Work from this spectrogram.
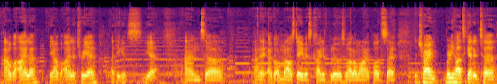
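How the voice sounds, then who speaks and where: Rambling young man with a cold. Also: mid-range voice. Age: young adult. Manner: rambling, apologetic, many fillers. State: hoarse from a cold. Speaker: vinyl collector vlogger. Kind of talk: casual chat to camera. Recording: faint music behind the voice. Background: jazz record playing softly.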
